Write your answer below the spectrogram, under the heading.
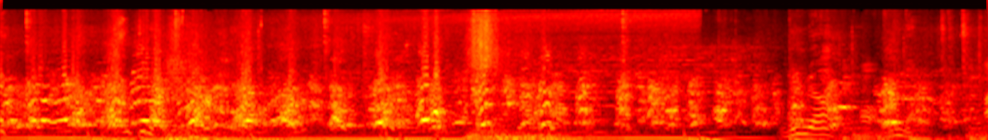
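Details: Tosa dog named Beethoven, kept in a raised cage with another dog, Chopin, barking aggressively and attacking a rescuer during a first attempt to bring the dogs out; rapid, rough barks and whimpers overlap with people talking and background music.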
